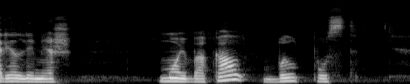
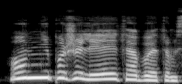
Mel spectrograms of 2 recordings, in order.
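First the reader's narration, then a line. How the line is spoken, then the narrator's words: Angry. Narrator (Russian): сердито сказал гетман Житомирский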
